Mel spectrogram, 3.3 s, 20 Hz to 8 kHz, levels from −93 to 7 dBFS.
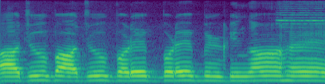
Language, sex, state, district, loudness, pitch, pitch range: Hindi, male, Himachal Pradesh, Shimla, -15 LUFS, 155 Hz, 150-155 Hz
